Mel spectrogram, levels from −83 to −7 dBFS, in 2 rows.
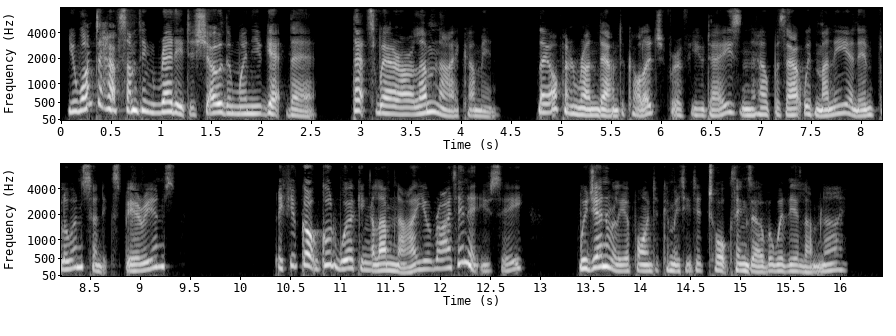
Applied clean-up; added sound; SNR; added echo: none; none; none; none.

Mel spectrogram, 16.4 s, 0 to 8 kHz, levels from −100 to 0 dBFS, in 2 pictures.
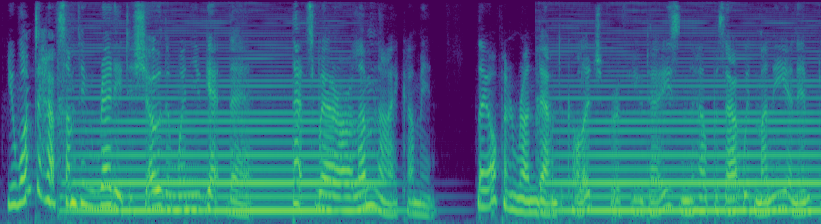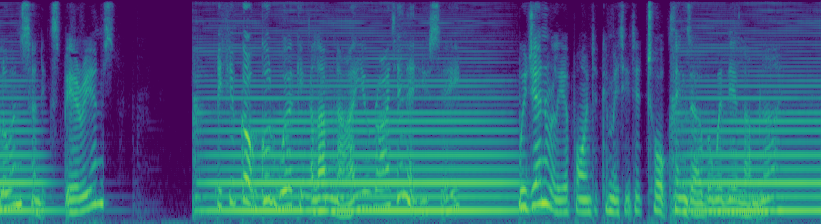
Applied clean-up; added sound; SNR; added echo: none; Bowed string instrument; 0 dB; none.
